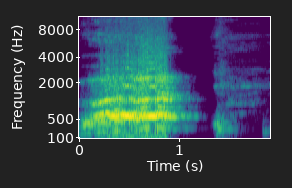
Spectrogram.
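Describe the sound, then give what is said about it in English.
A loud, rough belch-like grunt made by a human voice imitating an arcade game character, lasting about a second, followed by a shorter, softer voiced sound. “That sounded like a colossal belch.”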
